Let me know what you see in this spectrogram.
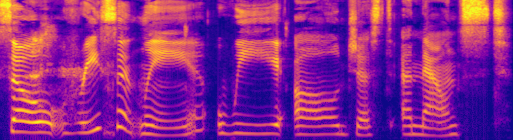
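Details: Adult woman speaking; normal speech.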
